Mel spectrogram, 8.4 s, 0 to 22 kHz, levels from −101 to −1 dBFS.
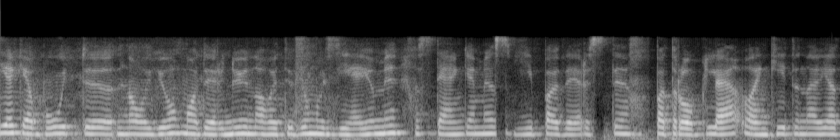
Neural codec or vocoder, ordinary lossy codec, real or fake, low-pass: codec, 16 kHz, 4 kbps, X-Codec, HuBERT features, trained on LibriSpeech; AAC, 64 kbps; fake; 7.2 kHz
